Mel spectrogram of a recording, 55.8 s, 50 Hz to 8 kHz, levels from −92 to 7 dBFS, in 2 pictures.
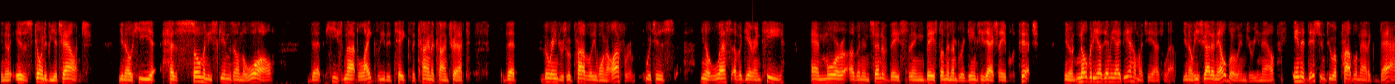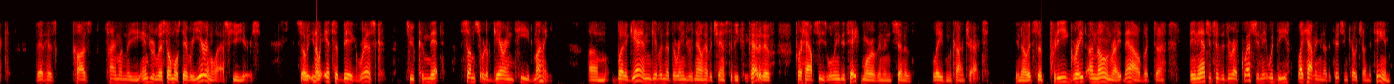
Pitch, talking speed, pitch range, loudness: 120 Hz, 180 wpm, 110-135 Hz, -37 LUFS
